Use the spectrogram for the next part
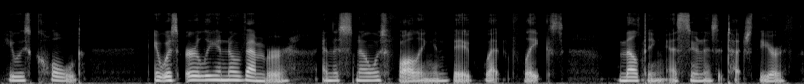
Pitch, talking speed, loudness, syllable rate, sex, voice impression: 180 Hz, 185 wpm, -21 LUFS, 5.2 syllables/s, female, very feminine, slightly young, slightly adult-like, very thin, relaxed, weak, dark, slightly hard, muffled, slightly halting, slightly raspy, very cute, very intellectual, refreshing, sincere, very calm, very friendly, very reassuring, unique, very elegant, slightly wild, very sweet, very kind, very modest, light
